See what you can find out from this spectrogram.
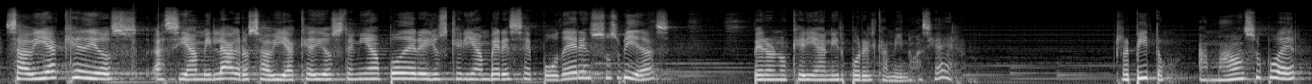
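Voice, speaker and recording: A young woman giving a personal testimony in church, telling her story with lively quoted asides. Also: a little high, normal speed. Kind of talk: testimony sermon. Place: church hall. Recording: reverberant church hall with faint music.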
